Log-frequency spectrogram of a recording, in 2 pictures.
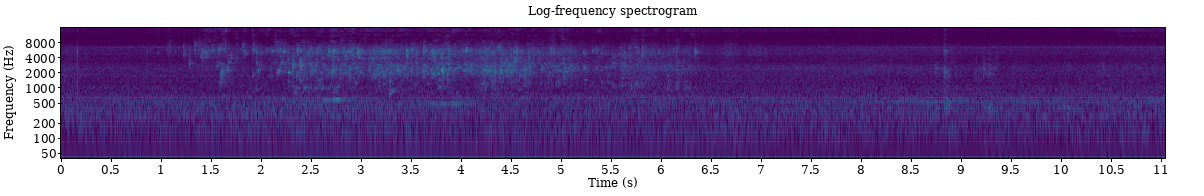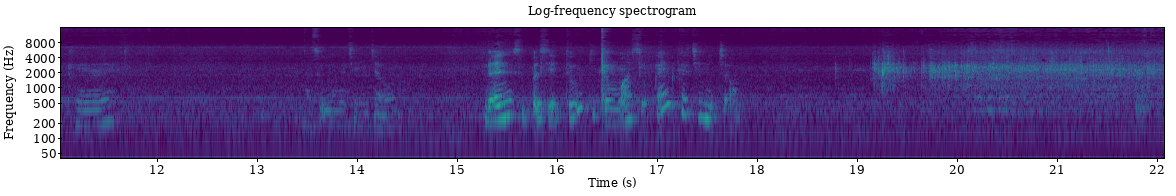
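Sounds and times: water pouring into a frying pan: 19.2s - 22.0s.

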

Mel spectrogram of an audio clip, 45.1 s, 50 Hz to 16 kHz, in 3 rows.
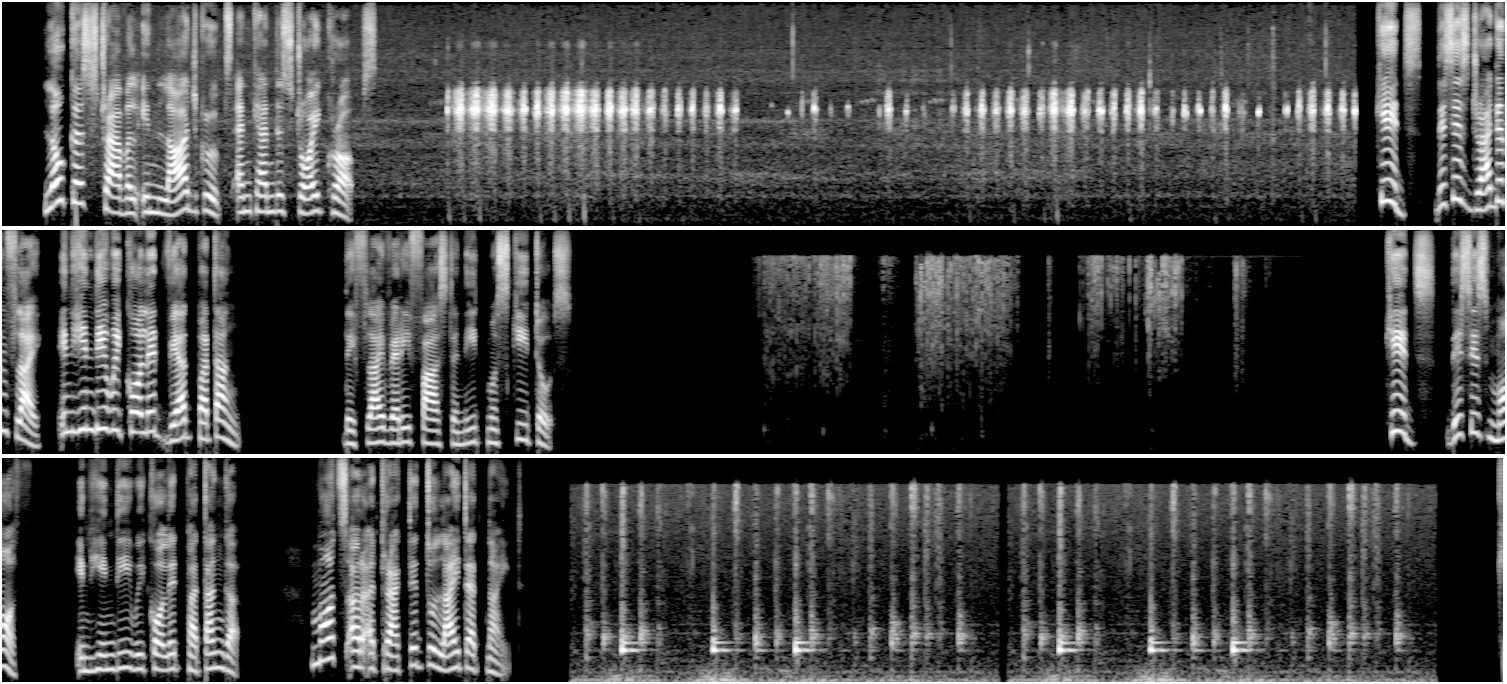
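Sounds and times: dragonfly wings rattling: 4.4s - 13.6s, 22.6s - 27.5s, 35.8s - 44.4s
locust chirping: 4.4s - 13.6s.

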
